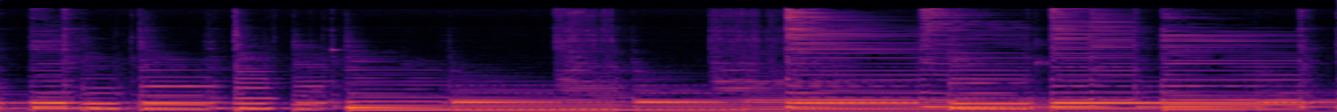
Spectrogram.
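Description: Acoustic guitar played without singing: chords strummed and ringing, several strokes a second.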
